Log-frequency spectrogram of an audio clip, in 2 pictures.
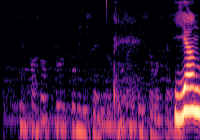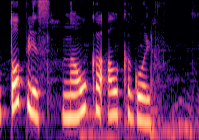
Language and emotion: Russian, neutral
